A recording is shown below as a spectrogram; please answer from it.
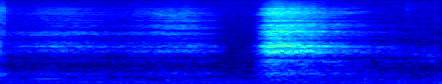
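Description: A person's breathing in a pause between sentences: faint at first, then one short, louder breath about a second and a half in.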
